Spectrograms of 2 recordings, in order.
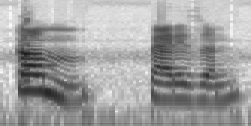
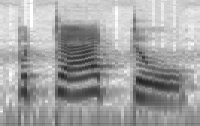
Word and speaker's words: comparison: Comparison. We do comparison. Comparison. So, there are 4 syllables.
